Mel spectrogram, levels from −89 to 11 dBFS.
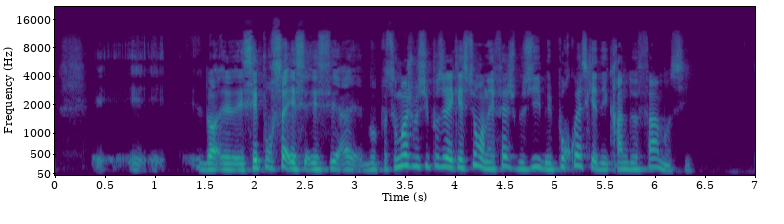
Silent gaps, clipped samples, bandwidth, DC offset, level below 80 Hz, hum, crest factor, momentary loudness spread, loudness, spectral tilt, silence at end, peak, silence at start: none; under 0.1%; 16 kHz; under 0.1%; -90 dBFS; none; 22 dB; 18 LU; -36 LUFS; -4.5 dB/octave; 0.65 s; -14 dBFS; 0.1 s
